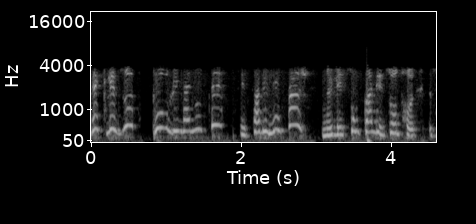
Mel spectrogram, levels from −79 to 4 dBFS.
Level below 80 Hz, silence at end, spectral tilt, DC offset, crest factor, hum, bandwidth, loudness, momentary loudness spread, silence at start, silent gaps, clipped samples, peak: -50 dBFS; 0 s; -3 dB/octave; under 0.1%; 14 dB; none; 4.3 kHz; -29 LUFS; 4 LU; 0 s; none; under 0.1%; -14 dBFS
